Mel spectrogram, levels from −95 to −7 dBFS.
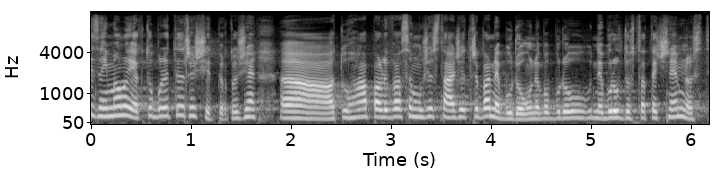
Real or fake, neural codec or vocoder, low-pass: real; none; 14.4 kHz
